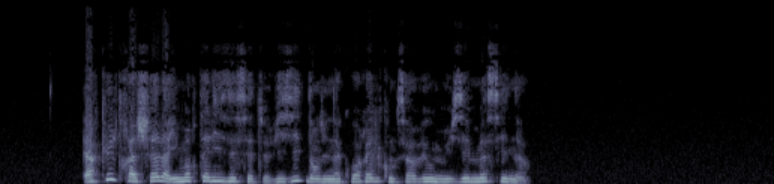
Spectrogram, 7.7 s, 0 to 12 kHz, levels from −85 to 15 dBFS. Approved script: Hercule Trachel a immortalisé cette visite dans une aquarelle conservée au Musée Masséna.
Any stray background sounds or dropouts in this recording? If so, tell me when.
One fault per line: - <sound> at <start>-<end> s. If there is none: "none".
none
